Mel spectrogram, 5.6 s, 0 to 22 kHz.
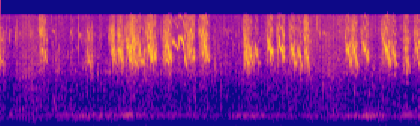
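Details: Flock of house sparrows on a feeder, Recke, Germany, January 2020; lively bursts of high, clipped chirps in groups, a low steady hum underneath.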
